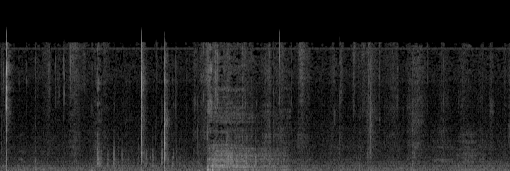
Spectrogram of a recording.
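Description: Small plastic model-kit parts handled and pressed together by hand: a few sharp clicks, the loudest at the very start and two more a little under two seconds in, then a short scraping rustle of plastic and fingers.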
